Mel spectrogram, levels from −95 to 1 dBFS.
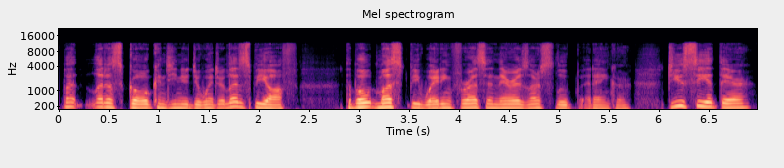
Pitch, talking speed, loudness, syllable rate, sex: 145 Hz, 250 wpm, -19 LUFS, 6.2 syllables/s, male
